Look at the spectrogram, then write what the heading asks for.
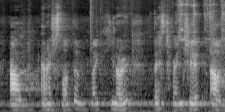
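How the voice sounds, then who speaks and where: A woman at a fairly slow pace, with music in the background and audible room echo. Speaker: actress. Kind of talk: panel discussion. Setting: stage with audience. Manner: loud.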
